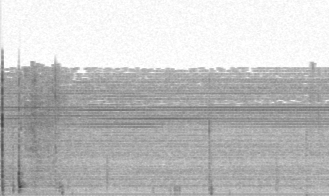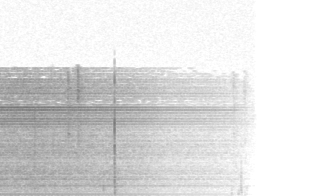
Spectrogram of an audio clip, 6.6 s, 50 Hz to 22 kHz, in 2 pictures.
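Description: Faint scattered clicks and light taps of a Wurlitzer 200 electric piano hammer being twisted and pulled out of the action, over a faint steady hum. The sound stops abruptly about four and a half seconds in.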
